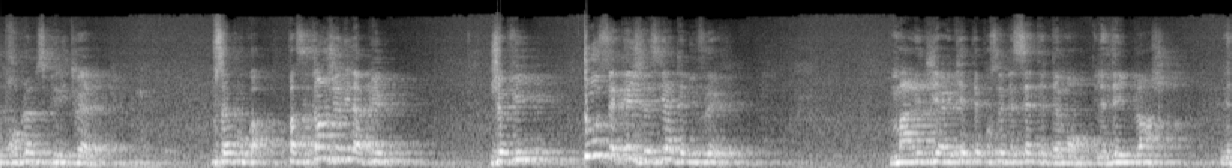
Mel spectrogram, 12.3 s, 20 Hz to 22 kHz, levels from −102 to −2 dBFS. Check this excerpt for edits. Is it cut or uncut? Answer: uncut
